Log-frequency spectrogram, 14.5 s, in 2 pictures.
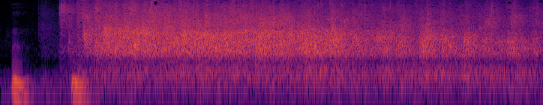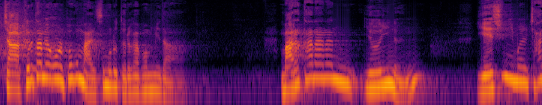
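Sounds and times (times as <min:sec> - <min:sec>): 
audience applause: 0:00.8 - 0:08.3
speech: 0:07.3 - 0:09.8, 0:11.0 - 0:12.9, 0:13.6 - 0:14.4.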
